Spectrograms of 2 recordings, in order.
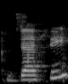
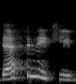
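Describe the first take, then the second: First: "Definitely" split in two, lower, with a pause; syllable-by-syllable dictation. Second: Said in the usual way. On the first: Shown as a demonstration. Repeats the word broken into parts.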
